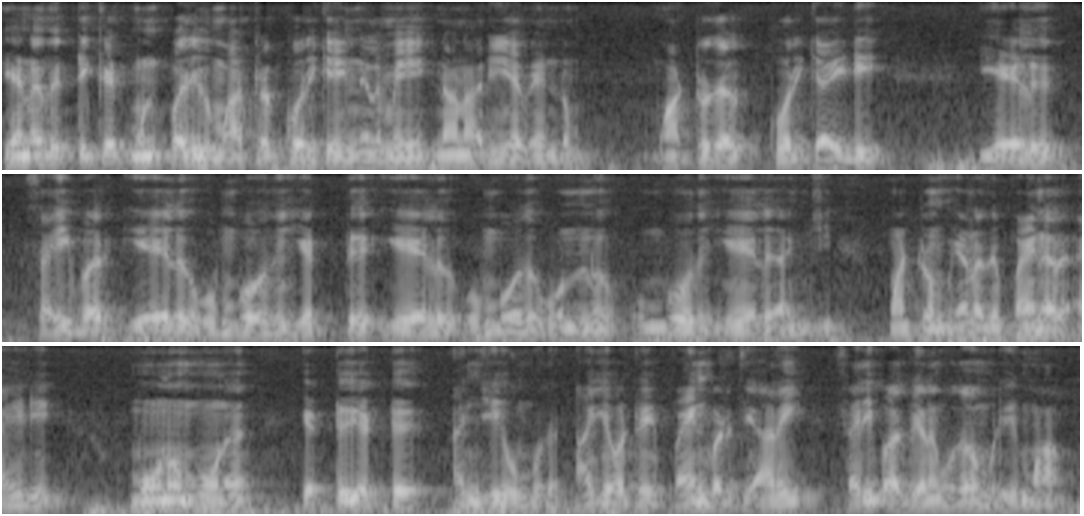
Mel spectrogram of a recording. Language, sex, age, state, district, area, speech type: Tamil, male, 45-60, Tamil Nadu, Thanjavur, urban, read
